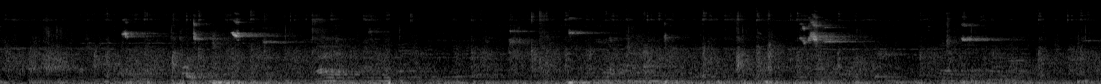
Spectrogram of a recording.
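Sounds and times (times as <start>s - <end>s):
hum of distant table tennis: 0.0s - 11.0s
shoe squeaks on floor: 0.8s - 3.9s, 5.0s - 7.0s, 7.8s - 8.8s, 9.4s - 11.0s.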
